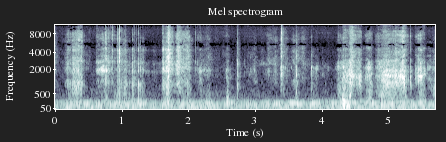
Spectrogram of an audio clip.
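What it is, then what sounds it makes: Dry soap bar being shaved. A solid, dry brown soap bar held in the hand is scraped with a box-cutter blade into fine shavings. Bursts of dry, crisp scraping and crunching come in uneven strokes with a bright, hissy edge over a faint low background hum.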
